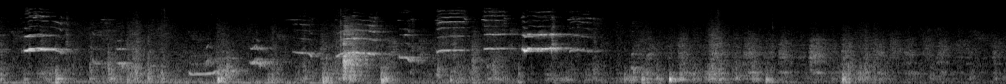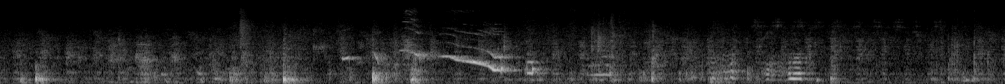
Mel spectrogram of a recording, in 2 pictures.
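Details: Winnie's Australian Shepherd puppies, aged four weeks five days, indoors on a baby cam, whimper and whine repeatedly. Many high, thin cries come in quick bursts early on, then a long descending whine later, with soft shuffling.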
